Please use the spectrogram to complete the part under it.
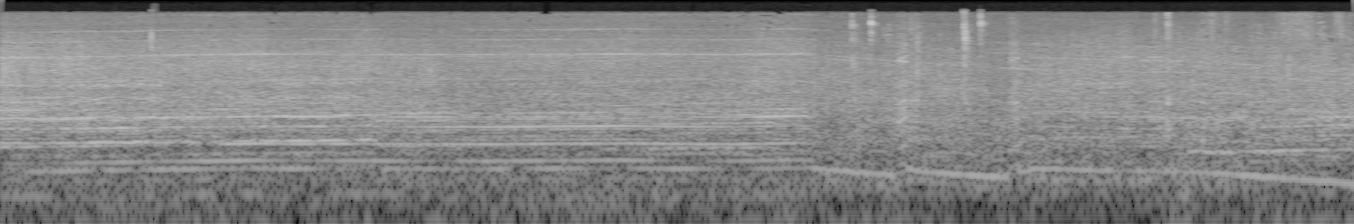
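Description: Race car engine in Assetto Corsa droning steadily at high revs, pitch climbing and sliding through gear changes, with a second engine nearby and faint tyre and track noise around.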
